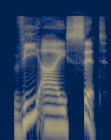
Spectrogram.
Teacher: Visit has stress on the first syllable as well.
